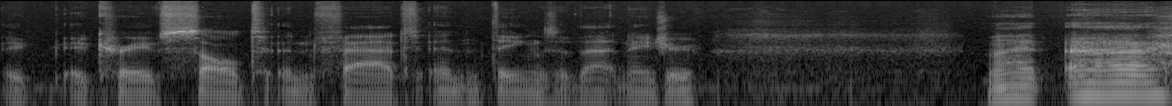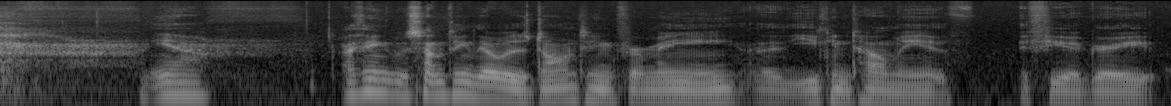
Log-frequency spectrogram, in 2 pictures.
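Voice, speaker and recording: A man's voice: a bass voice, steady tone, a little slow, darkish tone. A man co-hosting a casual chat podcast, rambling with fillers and joking as he talks. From Japan. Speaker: podcast co-host.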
